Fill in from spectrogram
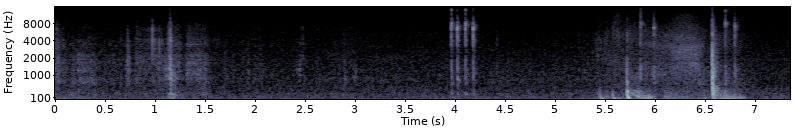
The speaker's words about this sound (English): This is the scintillating sound of me clicking. I really try and find this answer.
